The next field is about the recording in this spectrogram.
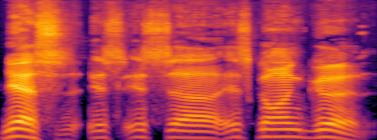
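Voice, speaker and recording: A man in his fifties chats casually with strangers he meets online. His drawl is unhurried and he often says the same thing twice. His voice is at a middle pitch and sounds dry and close to the mic. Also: a bit bright, no room sound. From United States. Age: 50s. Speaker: host of a live video chat. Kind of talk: casual chat.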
